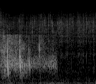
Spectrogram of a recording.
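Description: Food sizzles and crackles in a hot pan as a meal is cooked in a kitchen, a steady hiss with a few brighter pops early on that settles into a softer, even fizz. No one speaks.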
